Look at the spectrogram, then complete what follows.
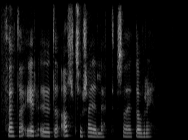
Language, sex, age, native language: Icelandic, female, 18-19, Icelandic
